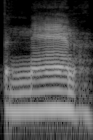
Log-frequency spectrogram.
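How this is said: The middle vowel is a short 'a' as in 'nan'. "slightly different short vowel sound in the middle. It's like nan"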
